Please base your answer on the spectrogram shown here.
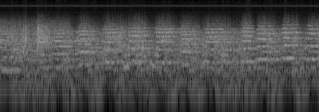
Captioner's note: barking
